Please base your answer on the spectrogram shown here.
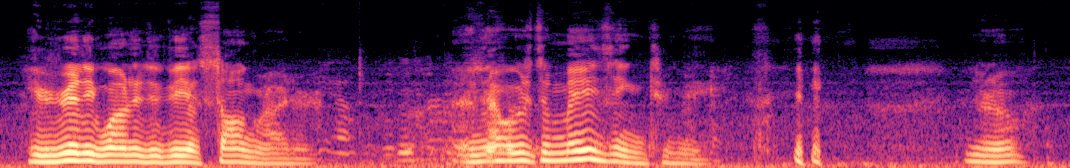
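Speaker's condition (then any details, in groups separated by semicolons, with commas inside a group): Parkinson's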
